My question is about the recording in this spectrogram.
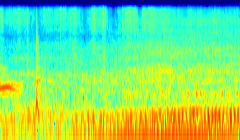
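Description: A motor engine idling close by, a steady low rumble that grows stronger about a second in. A single sharp click comes about half a second in.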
